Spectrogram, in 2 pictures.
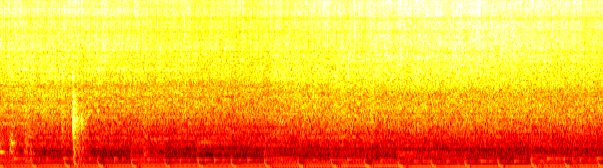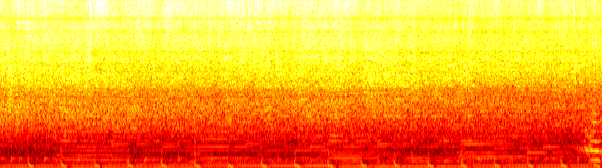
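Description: Chopped tomatoes, onions and spices frying in hot oil on a large iron tawa, sizzling steadily as a spatula stirs them. There is one sharp click about a second in.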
